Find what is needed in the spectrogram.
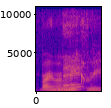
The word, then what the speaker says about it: biomimicry: Maar het is biomimicry of biomimicry? – Nee, biomimicry.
